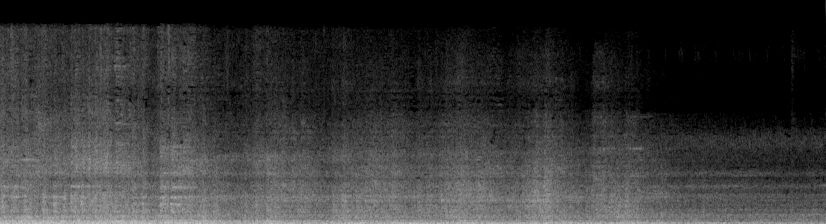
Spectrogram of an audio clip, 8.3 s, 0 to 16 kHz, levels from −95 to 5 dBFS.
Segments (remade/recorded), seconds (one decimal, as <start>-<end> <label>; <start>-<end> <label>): 0.0-8.3 recorded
